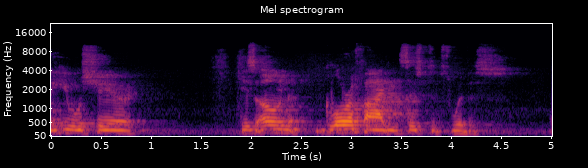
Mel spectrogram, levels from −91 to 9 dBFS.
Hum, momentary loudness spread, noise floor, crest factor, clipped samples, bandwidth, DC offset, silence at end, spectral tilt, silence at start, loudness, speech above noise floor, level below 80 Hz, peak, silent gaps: none; 15 LU; -62 dBFS; 18 dB; under 0.1%; 10.5 kHz; under 0.1%; 0.45 s; -6 dB/octave; 0 s; -29 LUFS; 33 dB; -72 dBFS; -12 dBFS; none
